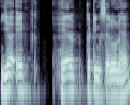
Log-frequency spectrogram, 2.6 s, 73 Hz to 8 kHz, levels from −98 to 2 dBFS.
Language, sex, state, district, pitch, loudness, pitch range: Hindi, male, Bihar, Jahanabad, 130 Hz, -14 LUFS, 120-140 Hz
